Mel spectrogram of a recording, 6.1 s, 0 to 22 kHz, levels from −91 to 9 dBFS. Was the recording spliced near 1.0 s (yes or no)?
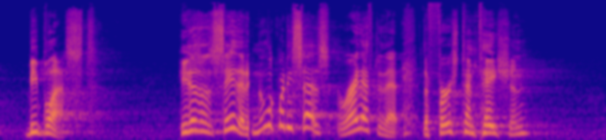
no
